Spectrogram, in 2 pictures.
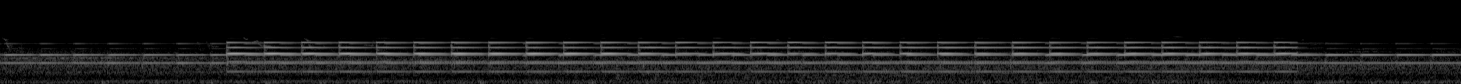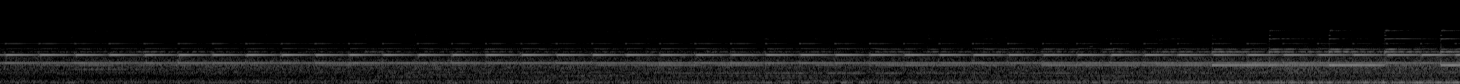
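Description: Railroad grade-crossing warning bells ringing in a steady repeating rhythm. A second, louder bell joins about two seconds in and stops about eleven seconds later while the first keeps ringing. Near the end the low rumble of the approaching diesel locomotive grows beneath the bells.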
